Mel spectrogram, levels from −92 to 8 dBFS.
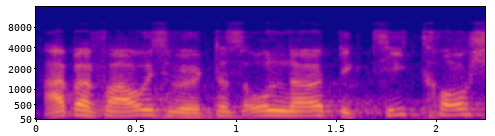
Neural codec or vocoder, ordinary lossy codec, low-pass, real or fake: codec, 16 kHz, 16 kbps, FunCodec, trained on LibriTTS, 50 frames a second; Opus, 16 kbps; 7.2 kHz; fake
